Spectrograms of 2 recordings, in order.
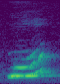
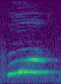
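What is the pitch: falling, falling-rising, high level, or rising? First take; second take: rising; high level. First: The pitch rises from mid to high. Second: The pitch stays high and level.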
